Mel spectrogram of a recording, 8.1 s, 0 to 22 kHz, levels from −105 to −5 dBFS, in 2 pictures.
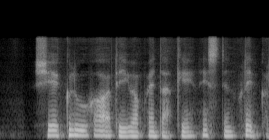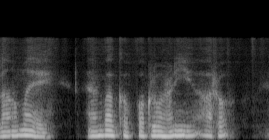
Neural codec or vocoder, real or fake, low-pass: codec, 16 kHz, 0.3 kbps, FocalCodec; fake; 7.2 kHz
